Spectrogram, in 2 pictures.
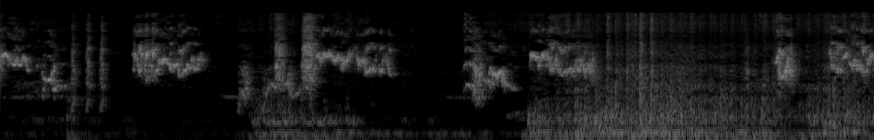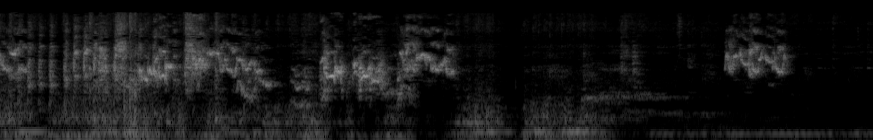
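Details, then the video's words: A budgerigar colony kept at a village home chatters in short bursts of bright, scratchy chirps separated by brief silences, with a faint low hum underneath. "বাজরিগার পাখির ডাক ও কিচিরমিচির গান"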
